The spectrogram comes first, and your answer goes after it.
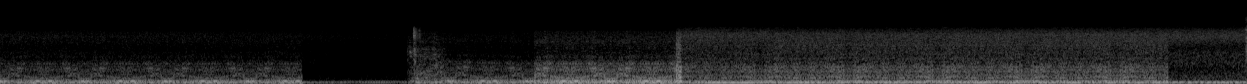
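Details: A Mercedes-Benz diesel bus on a cold, damp morning in Germany cranks in repeated starter bursts with pauses but never catches: crank no start.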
